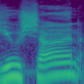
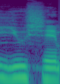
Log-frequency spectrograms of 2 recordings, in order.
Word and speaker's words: Yueshan: in this video is you sean i believe it's how it's pronounced or it could be you shin but i believe it's you sean so we're gonna be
